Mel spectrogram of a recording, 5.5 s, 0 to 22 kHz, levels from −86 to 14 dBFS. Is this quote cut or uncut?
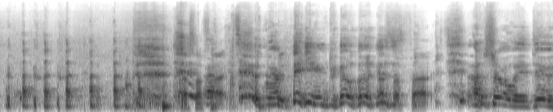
uncut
